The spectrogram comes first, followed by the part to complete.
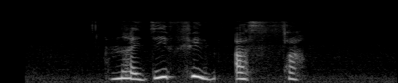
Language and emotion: Russian, neutral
